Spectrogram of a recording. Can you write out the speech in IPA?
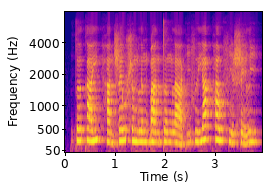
t̪ əː˧˥ k a˧˥ j | h a˨˩ n ʂ ɛ˧ w ʂ ə˧ m l ə˧ ŋ ɓ a˧ n t̪ əː˧ ŋ l aː˨˩ k i˧ f ɨ˧ j a˦˥ k̚ h a˧ w f i˨˩˦ ʂ e˨˩˦ l i˧

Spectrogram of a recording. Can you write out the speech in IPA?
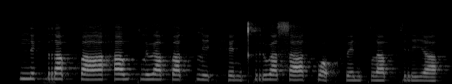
n e˥˩ k̚ r a˥˩ p̚ f aː˦˥ h a˥˩ w k l ɯ˧ a̯ f a˦˥ t̚ p l i˨˩ ʔ h e˨˩ n kʰ r u˧ a̯ s aː˦˥ t̚ p ɔ˨˩ ʔ f e˧ n k l a˦˥ p̚ k r i˧ a̯

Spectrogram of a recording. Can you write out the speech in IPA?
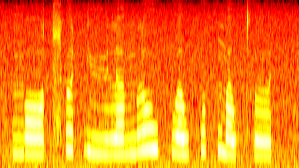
ŋ ɔː˨ t͡sʰ ɵ˥ t̚ j yː˨ l ɐ˨˧ ŋ l o˥ w kʷ ɐ˧ w p ʊ˥ k̚ m ɐ˨˧ w t̪ʰ ɵ˨ t̚

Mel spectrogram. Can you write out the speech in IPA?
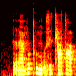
r ã v o kʰ u ŋ o̰ z ɨ tʰ e tˤ u

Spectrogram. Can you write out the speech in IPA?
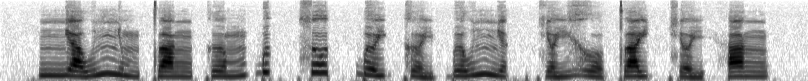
ɲ a˨˩˦ w ɲ ə˨˩ m t̪ a˨˩ ŋ k ə˨˩˦ m ɓ ə˦˥ k̚ s o˦˥ t̚ ɓ ə˧˥ j k ə˨˩˨ j ɓ ə˧˥ w ɲ a˨˩ k̚ c ə˨˩˦ j ɣ o˨˩˨ t̪ a˧ j c ə˨˩ j h a˧ ŋ

